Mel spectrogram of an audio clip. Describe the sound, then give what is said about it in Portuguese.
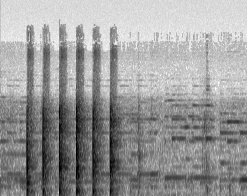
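Six firm knocks on a wooden door in a quick, even rhythm, fairly loud, as a man knocks at the door, followed by quiet room tone with a few faint soft sounds. “Aí ele bateu na porta.”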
